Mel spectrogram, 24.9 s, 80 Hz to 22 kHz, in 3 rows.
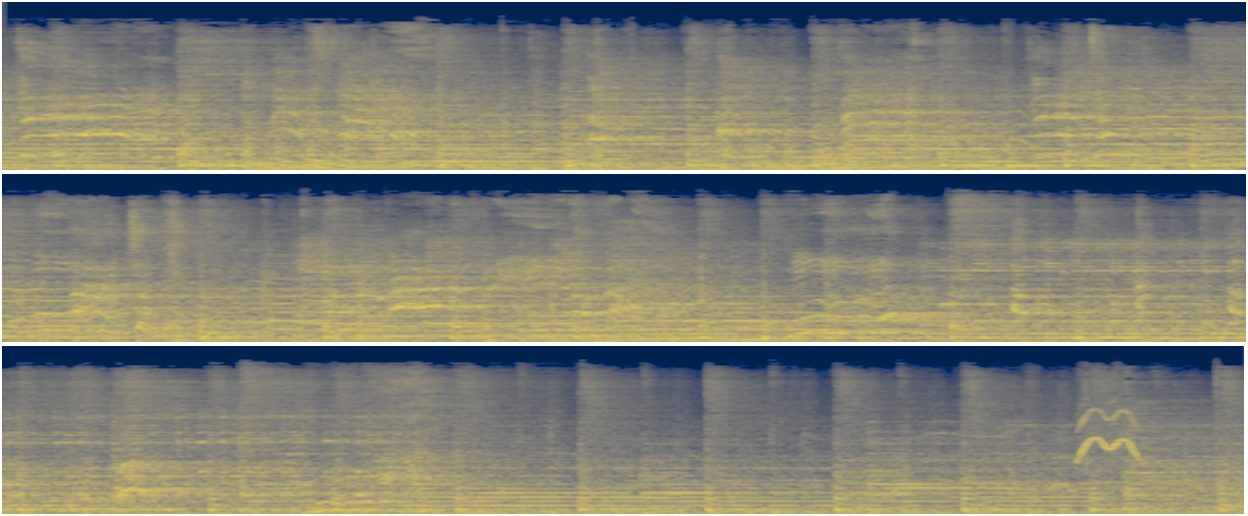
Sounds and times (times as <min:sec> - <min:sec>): Music of Latin America: 0:09.1 - 0:19.8, 0:22.6 - 0:24.8.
